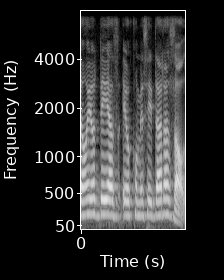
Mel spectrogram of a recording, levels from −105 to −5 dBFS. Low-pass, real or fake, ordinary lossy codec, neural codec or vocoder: 7.2 kHz; real; none; none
